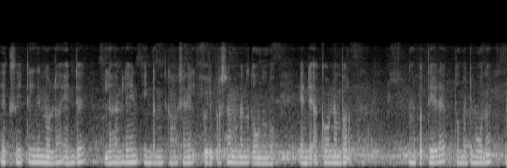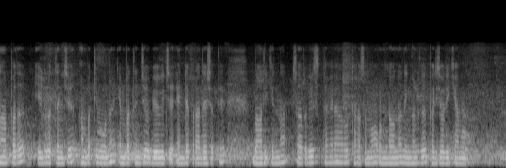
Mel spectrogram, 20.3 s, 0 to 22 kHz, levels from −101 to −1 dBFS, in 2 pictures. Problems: background sounds at intervals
